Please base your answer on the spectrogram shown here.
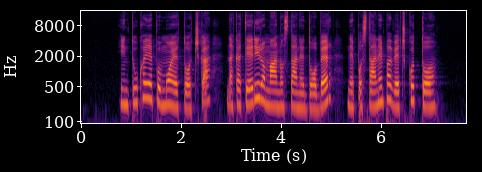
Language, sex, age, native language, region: Slovenian, female, 18-29, Slovenian, Coastal Karst region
